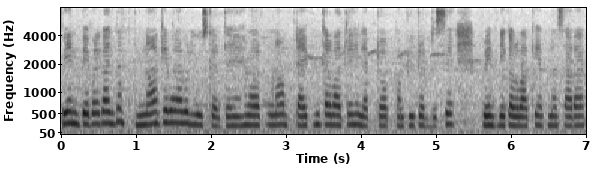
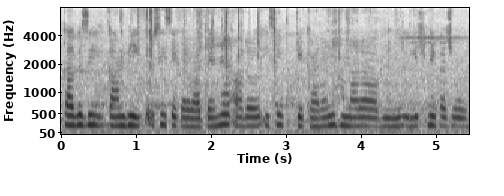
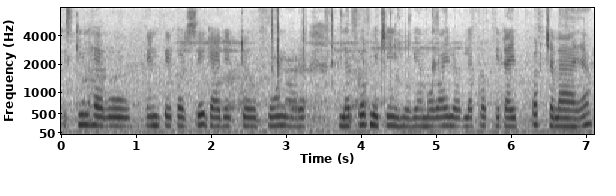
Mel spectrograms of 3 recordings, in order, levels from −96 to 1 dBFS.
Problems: constant background noise, continuous background conversations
